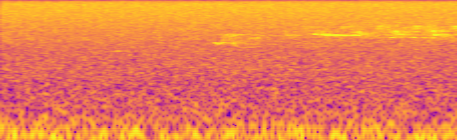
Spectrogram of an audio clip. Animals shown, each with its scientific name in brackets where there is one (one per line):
Ovenbird (Seiurus aurocapilla)
Black-capped Chickadee (Poecile atricapillus)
